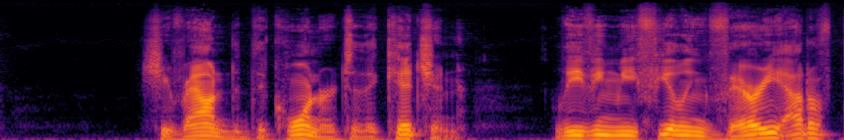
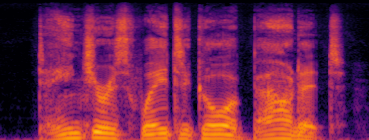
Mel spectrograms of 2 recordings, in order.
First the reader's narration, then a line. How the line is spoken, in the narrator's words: Rose said, just under her breath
